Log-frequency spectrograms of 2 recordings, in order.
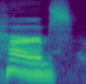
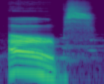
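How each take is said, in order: First: The H at the start is pronounced. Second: The H at the start is silent. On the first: The speaker calls it wrong. "not herbs" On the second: The speaker calls it right. "The H is silent"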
